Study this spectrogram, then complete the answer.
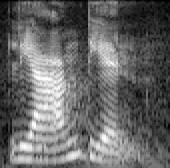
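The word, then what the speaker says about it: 两点: pagi atau dua siang itu dibacanya bukan rtn ya jadi bacanya bukan RT n2k memang er tapi untuk jam dia dibacanya jadi liang Tien ya Itu khusus jam ya menit tidak berubah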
